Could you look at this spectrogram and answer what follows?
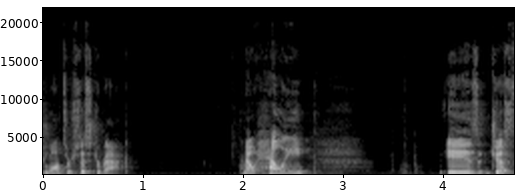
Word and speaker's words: Heli: We also follow, I pronounce it as Heli. It's H-E-L-I. Maybe it's Healy, but however you guys want to pronounce it.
